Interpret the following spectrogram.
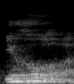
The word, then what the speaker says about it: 여호와: 아까 처음에 여호와 같은 원형이에요. 히브리에서 자음만 존재하고 모음이 없기 때문에에 그래서네 글자로 쓰여 있어요.네 에걸자 후대에 무음을 붙여서 야외 또는 여호와로 발음하게 되었고 엄격한 유대인들은이 이름을 입에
